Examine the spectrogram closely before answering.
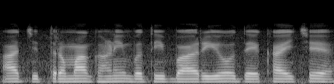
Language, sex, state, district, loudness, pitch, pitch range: Gujarati, male, Gujarat, Gandhinagar, -18 LUFS, 130 Hz, 130-135 Hz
